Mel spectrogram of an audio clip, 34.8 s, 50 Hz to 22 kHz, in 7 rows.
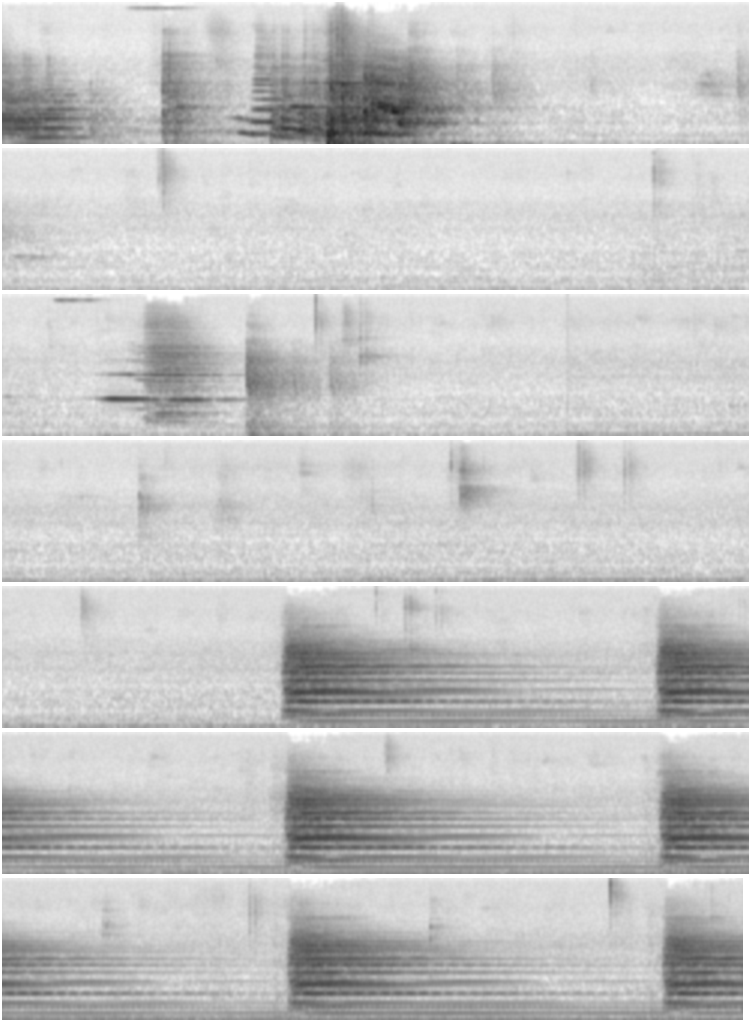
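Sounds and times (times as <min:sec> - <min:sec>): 
Roncesvalles church door: 0:00.2 - 0:03.5
Roncesvalles church bells: 0:21.4 - 0:34.8.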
